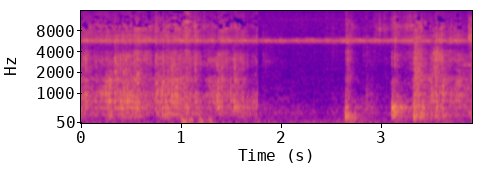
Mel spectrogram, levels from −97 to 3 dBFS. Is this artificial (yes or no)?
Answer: yes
